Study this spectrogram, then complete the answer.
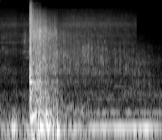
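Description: A gelatin pill holding sodium metal bursts in water with one sharp, loud blast that trails off into a rumbling, fizzing wash.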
